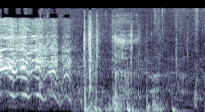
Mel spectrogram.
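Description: A horse in a video game whinnies, a loud wavering neigh that falls in pitch, followed by several low, rough pulses.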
